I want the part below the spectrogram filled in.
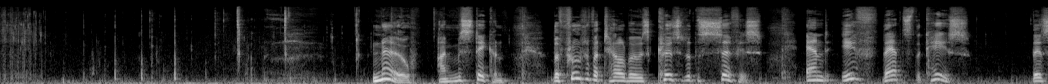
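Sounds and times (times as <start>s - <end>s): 
sip of wine: 0.0s - 1.1s
wet mouth clicks and smacks savouring wine: 0.0s - 3.7s
speech: 3.7s - 10.4s.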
